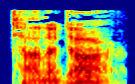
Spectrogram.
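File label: "tanadar", British English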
